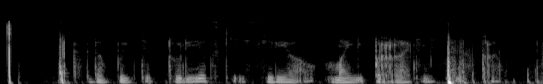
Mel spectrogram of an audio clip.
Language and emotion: Russian, neutral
